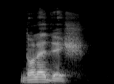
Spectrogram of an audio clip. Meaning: broke
- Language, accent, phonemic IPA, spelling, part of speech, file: French, France, /dɑ̃ la dɛʃ/, dans la dèche, prepositional phrase, LL-Q150 (fra)-dans la dèche.wav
